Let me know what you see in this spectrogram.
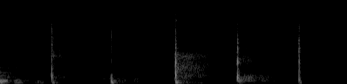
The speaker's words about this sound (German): Ihr wisst vielleicht, EMDR war doch das hier. Ja, aber EMDR geht auch über Klopfen.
